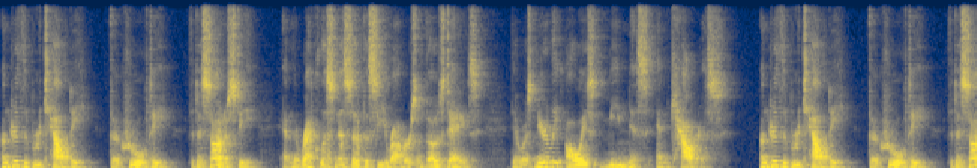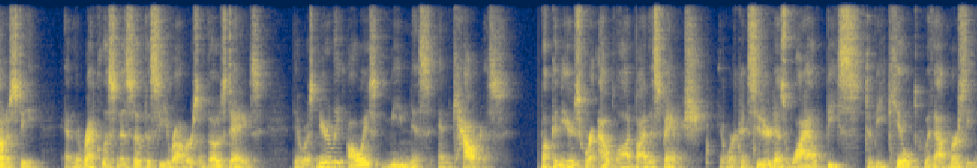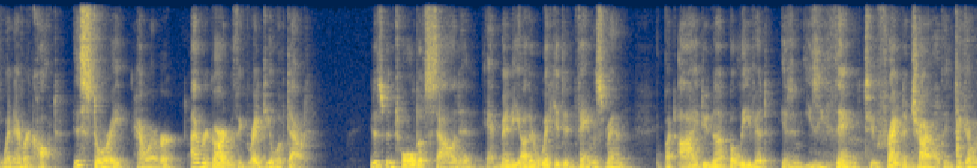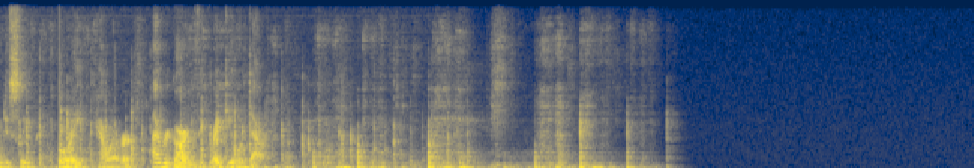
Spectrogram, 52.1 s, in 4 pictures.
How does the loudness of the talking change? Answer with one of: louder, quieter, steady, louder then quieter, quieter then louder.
steady.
